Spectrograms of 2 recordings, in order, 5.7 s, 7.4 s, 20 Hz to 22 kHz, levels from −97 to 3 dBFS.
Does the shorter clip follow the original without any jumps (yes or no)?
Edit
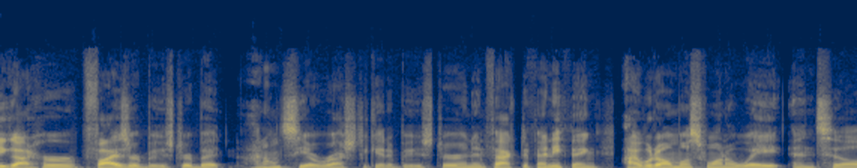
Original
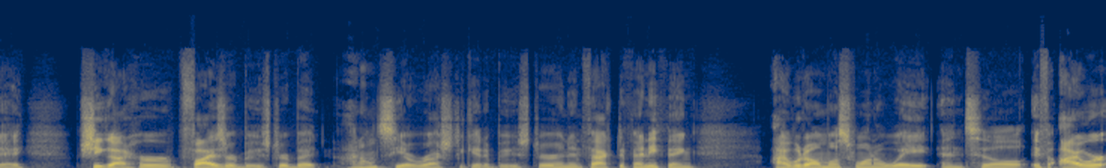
no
